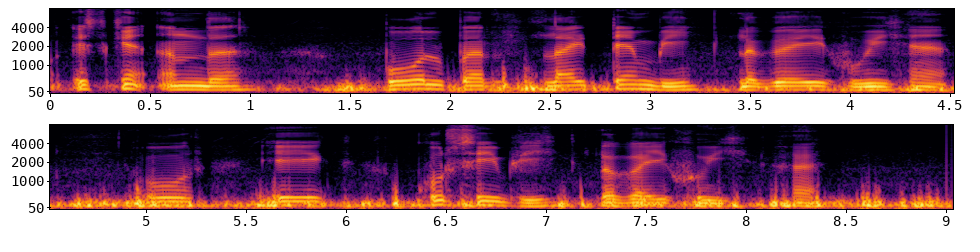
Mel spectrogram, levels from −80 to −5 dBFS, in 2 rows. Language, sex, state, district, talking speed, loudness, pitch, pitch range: Hindi, male, Rajasthan, Bikaner, 105 wpm, -14 LUFS, 135 Hz, 120-145 Hz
